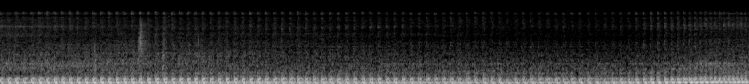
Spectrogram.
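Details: 2005 Yamaha TTR230 single after fuel-air mixture screw adjustment, muffler fitted: even thump at about three beats a second with no top-end ticking; runs well, though the clutch is not working.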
